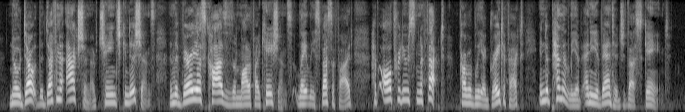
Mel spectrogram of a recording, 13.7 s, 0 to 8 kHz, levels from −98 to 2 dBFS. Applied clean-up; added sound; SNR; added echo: none; none; none; none.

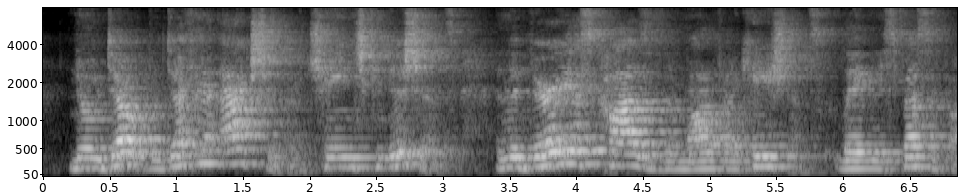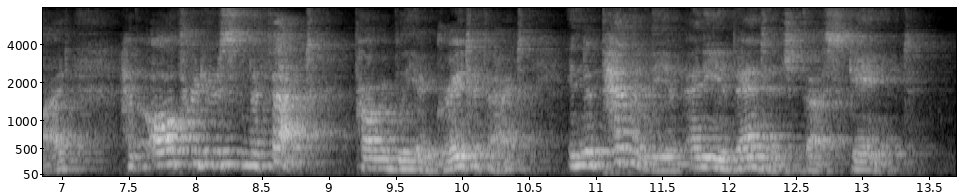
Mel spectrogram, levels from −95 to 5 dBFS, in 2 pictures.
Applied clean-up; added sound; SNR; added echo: none; none; none; reverberation time 0.9 s.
